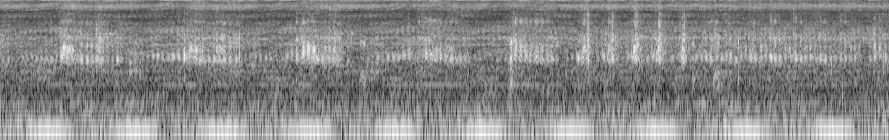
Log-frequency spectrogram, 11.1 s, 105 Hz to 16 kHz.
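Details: Self-performed facial microneedling with a Dr. Pen A7 (12-pin cartridge, 34-gauge needles) after 5% lidocaine numbing, second treatment, circular passes at 0.75 mm on the cheeks; low steady buzzing rising and falling about once a second, faint music.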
